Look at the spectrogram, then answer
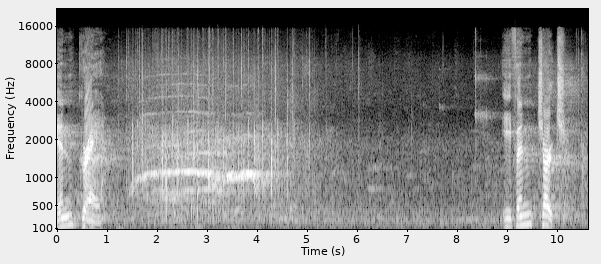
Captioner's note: applause; applause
